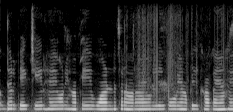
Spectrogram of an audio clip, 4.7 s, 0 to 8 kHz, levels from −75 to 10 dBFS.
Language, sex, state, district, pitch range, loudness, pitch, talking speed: Hindi, female, Chhattisgarh, Raipur, 235-245 Hz, -14 LUFS, 240 Hz, 270 wpm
